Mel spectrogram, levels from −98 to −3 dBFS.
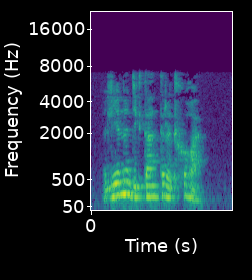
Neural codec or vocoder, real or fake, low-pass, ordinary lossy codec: none; real; 7.2 kHz; Opus, 64 kbps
